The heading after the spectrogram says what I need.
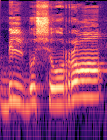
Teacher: இந்த ரா சொல்லக்குள்ள நல்லா வல்லினமாக வாயை வந்து ரவுண்ட் ஷேப்பில் வச்சுட்டு நம்ம சொல்லணும். பில் புஷுரா அப்படி சொல்லணும்.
